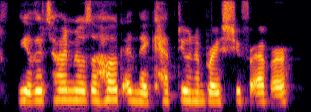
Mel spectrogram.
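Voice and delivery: ordinary talk, nothing marked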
